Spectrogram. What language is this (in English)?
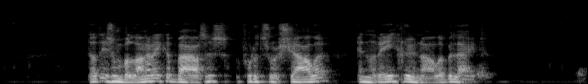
Dutch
